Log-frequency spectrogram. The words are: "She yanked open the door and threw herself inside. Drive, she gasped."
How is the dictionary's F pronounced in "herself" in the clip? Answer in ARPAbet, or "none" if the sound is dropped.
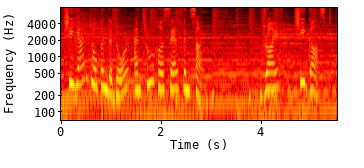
F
